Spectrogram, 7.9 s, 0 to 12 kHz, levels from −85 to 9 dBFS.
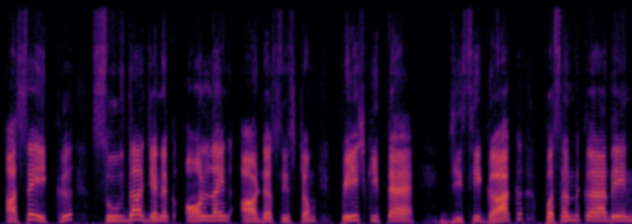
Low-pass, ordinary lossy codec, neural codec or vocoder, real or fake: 10.8 kHz; Opus, 16 kbps; none; real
